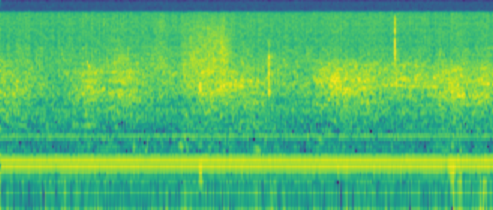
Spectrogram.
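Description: Near silence: faint background hiss with a steady low electrical tone.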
